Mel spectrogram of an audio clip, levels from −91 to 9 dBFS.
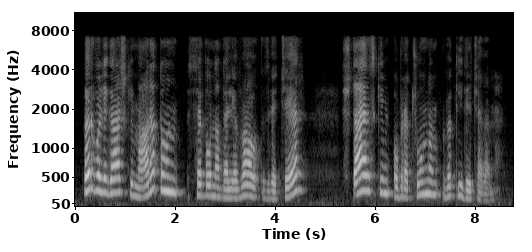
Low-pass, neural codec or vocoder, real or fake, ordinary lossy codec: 7.2 kHz; codec, 16 kHz, 4 kbps, FreqCodec, smaller model; fake; AAC, 48 kbps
